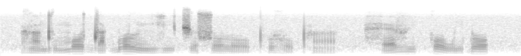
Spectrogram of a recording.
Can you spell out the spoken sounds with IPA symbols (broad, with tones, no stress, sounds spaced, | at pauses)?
ɣ ã˨ d u˨ m oː˦ d a˨ ɡ͡b o˦ l ĩ˨ ɣ i˨ t͡ʃ ʊ˨ s o˨ l oː˨ pʰ ʊ˦ ɣ o˨ pʰ ã˨ | h ɛ˨˦ v i˦ k o˦˨ w i˨ ɗ o˦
